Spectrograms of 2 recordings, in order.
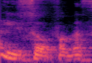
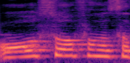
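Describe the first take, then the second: First: The word begins with an 'ee' sound. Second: The word begins with an 'oh' sound. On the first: The speaker calls it right. "പക്ഷെ നമ്മൾ ഉച്ചരിക്കുന്നത് ഈസോഫഗസ്" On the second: The speaker calls it wrong. "ഓസോഫഗസ് നമ്മൾ പറയത്തില്ല കേട്ടോ"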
